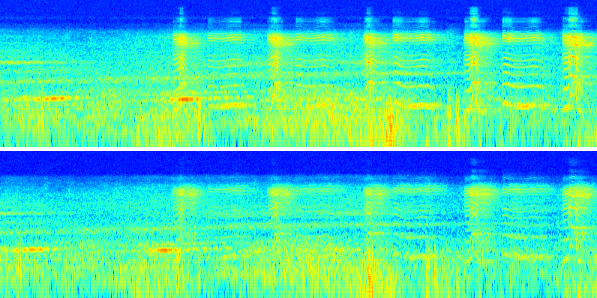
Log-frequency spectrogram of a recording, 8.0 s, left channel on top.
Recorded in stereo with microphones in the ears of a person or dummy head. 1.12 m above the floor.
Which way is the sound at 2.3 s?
30° left (ahead or behind).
